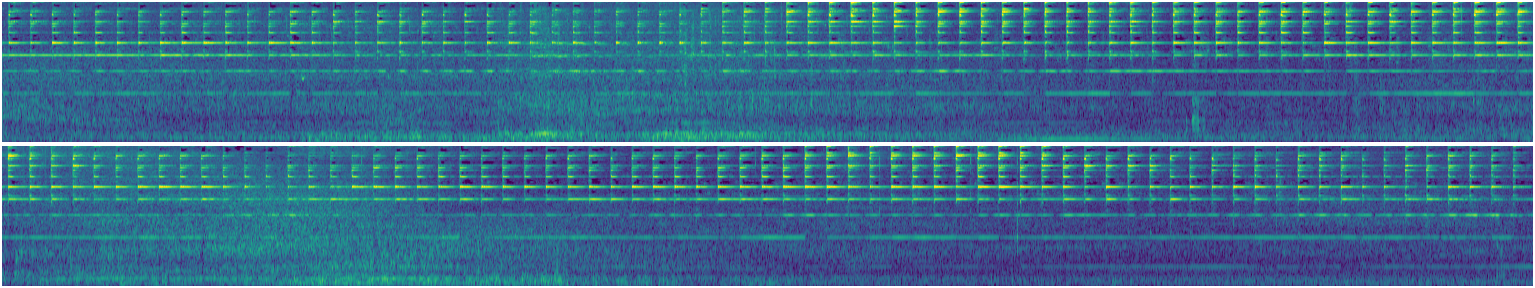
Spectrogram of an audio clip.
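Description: Railroad crossing signal bell ringing in fast, even strokes while the crossing is active, with a low rumble of a vehicle passing around the middle.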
